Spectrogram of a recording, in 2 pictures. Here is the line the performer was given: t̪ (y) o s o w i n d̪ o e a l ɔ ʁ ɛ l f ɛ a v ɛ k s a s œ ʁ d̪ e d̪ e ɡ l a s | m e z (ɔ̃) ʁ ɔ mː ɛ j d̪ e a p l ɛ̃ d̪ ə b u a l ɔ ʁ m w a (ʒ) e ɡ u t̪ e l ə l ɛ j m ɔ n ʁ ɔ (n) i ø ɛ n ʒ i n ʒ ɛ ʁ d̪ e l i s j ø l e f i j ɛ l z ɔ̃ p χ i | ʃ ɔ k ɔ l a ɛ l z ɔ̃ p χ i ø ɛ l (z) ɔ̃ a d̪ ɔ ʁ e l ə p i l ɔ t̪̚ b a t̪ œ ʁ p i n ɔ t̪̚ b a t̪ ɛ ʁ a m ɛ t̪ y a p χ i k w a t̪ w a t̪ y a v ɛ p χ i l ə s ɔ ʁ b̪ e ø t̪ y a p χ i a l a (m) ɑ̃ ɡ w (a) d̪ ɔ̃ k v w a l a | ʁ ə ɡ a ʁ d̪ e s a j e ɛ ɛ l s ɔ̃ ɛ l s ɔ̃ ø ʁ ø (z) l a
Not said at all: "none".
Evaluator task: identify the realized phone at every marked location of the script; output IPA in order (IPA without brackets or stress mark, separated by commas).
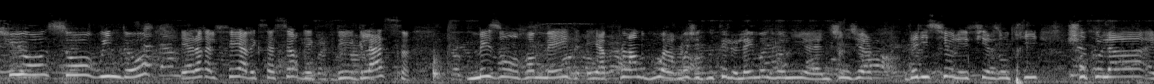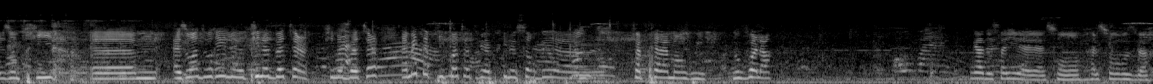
y, ɔ̃, ʒ, n, z, m, i, z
